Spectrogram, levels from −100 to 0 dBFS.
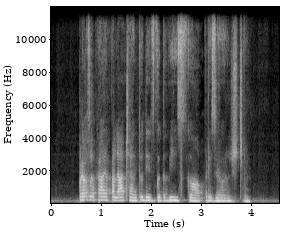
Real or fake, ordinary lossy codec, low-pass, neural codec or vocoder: fake; none; none; codec, 24 kHz, 1.5 kbps, HILCodec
